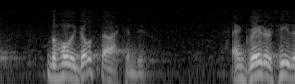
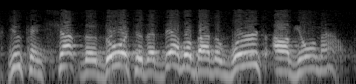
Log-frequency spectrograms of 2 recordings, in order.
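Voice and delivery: louder, driving preacher's exhortation; preaching exhortation; 4 semitones higher, 5 dB louder than usual. Acted. Preacher urging the church to keep speaking it, fervent. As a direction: press the point home to the congregation.

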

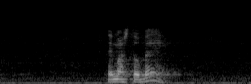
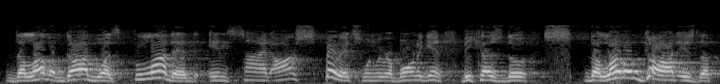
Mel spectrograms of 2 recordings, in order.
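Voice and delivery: louder preacher's build, driving each phrase; full-force preaching; 3 semitones higher, 5 dB louder than usual. Acted. Preacher to congregation, full-force preaching. Preaching about love filling the heart.

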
